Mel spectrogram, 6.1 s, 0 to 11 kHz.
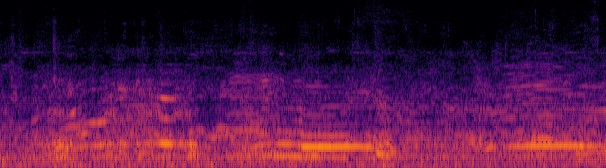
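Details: Several overlapping, medium-length lowing calls from improved-breed dairy cows and calves at Raniganj market in Dinajpur, dated 2/8/26, heard against constant crowd chatter and market bustle.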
